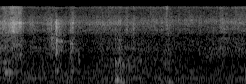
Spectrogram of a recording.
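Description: A quiet kitchen with two faint, soft knocks, about half a second and just over a second in: small handling noises as bread dough is worked on the counter.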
